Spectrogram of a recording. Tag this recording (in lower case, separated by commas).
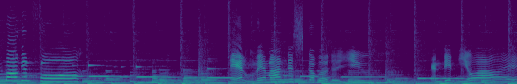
music, singing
